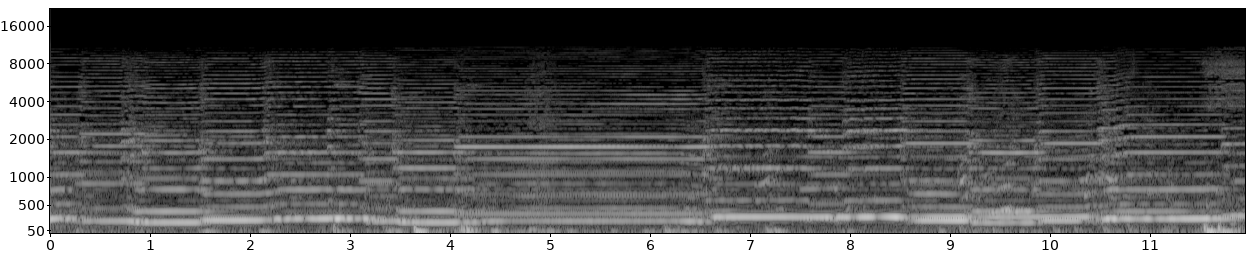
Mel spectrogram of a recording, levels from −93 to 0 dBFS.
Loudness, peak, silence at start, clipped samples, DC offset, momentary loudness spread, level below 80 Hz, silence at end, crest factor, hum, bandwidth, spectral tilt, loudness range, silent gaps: -30 LUFS; -16 dBFS; 0 s; under 0.1%; 0.1%; 7 LU; -40 dBFS; 0 s; 14 dB; none; 10.5 kHz; -6 dB/octave; 4 LU; none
